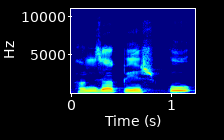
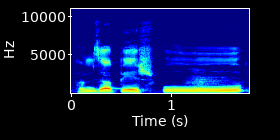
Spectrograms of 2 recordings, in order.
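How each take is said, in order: First: The final vowel is cut off with a jerk. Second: The final vowel is stretched out long. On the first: "ये गलत हो रहा है" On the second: "खींचना नहीं है, ये गलत हो रहा है"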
